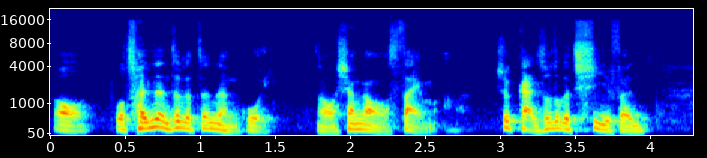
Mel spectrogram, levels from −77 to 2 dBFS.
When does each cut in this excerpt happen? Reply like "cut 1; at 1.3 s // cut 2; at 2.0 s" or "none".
cut 1; at 1.7 s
